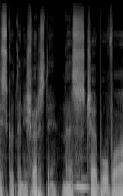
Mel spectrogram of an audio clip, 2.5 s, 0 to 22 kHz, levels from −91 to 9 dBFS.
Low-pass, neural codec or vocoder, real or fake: 19.8 kHz; none; real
